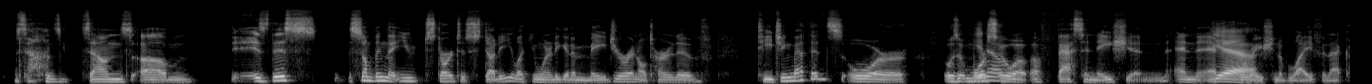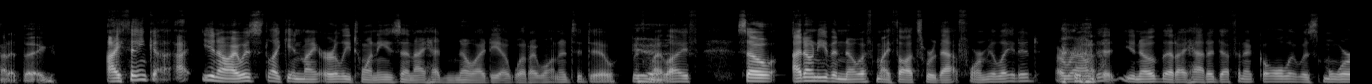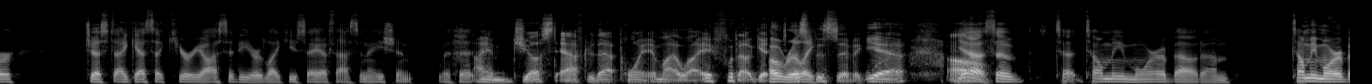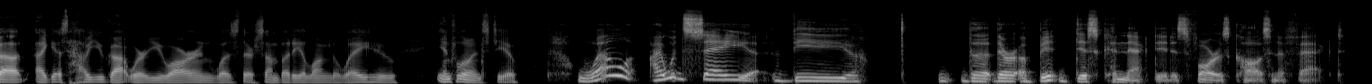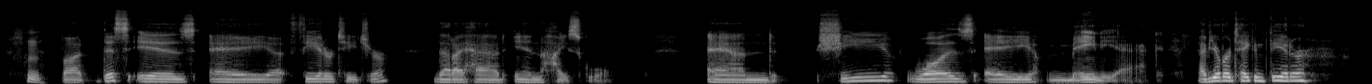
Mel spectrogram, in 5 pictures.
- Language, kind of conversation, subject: English, unstructured, Who is a teacher or mentor who has made a big impact on you?
- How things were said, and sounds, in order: laughing while speaking: "Sounds"; chuckle; lip smack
